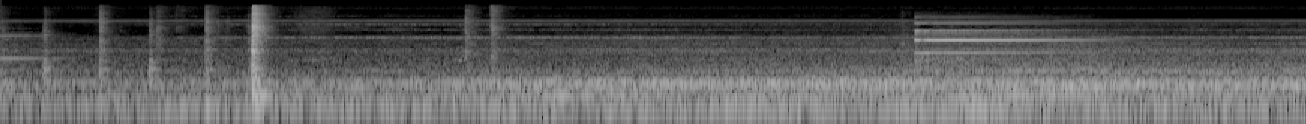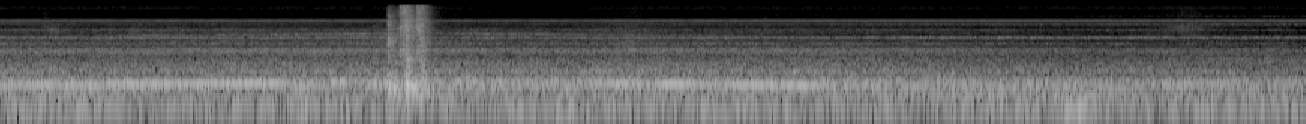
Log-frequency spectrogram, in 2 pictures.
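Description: A tram rumbles and rattles along its tracks.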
